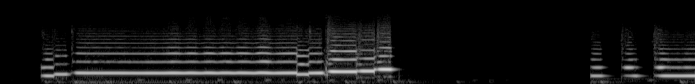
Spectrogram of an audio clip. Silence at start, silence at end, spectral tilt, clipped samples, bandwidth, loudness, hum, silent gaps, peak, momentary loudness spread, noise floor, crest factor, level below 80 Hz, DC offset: 0.4 s; 0 s; -4 dB/octave; under 0.1%; 9.6 kHz; -22 LUFS; none; 5.23-5.37 s, 5.63-5.85 s; -10 dBFS; 14 LU; -74 dBFS; 12 dB; -68 dBFS; under 0.1%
